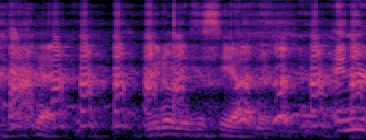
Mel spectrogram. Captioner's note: laughter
